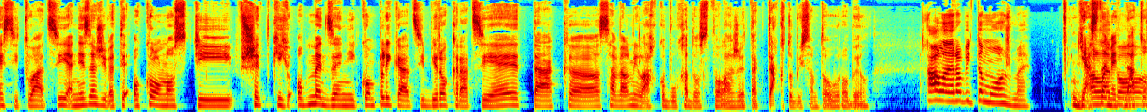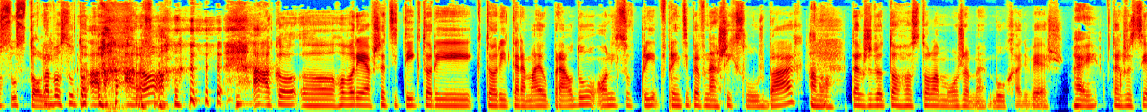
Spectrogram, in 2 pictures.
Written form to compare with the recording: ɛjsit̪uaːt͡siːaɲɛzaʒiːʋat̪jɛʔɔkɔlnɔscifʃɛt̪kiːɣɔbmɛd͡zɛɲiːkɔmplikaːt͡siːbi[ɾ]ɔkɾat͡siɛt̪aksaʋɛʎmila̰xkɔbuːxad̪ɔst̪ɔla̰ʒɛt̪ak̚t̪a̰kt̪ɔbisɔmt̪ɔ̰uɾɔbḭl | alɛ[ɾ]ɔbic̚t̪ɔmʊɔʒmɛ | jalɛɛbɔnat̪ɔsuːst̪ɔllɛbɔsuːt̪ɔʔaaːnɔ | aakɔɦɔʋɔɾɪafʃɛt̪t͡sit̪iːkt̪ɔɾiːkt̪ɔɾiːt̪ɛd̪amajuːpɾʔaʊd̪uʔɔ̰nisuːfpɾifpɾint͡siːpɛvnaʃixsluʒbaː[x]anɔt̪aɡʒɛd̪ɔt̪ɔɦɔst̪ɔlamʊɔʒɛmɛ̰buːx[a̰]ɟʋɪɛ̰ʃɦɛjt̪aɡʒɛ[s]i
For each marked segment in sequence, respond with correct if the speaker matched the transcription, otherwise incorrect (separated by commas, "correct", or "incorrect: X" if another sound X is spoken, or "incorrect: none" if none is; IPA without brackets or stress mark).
correct, correct, correct, correct, correct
